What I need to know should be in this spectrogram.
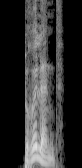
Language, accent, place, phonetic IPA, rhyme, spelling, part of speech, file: German, Germany, Berlin, [ˈbʁʏlənt], -ʏlənt, brüllend, verb, De-brüllend.ogg
- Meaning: present participle of brüllen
